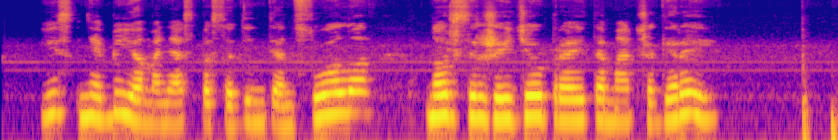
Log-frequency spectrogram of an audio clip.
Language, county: Lithuanian, Kaunas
